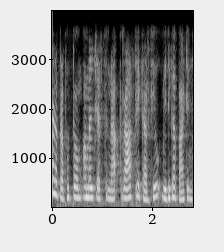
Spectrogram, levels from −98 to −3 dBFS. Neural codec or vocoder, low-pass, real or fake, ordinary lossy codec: codec, 16 kHz, 2 kbps, X-Codec, WavLM features, trained on Multilingual LibriSpeech; 3.6 kHz; fake; none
